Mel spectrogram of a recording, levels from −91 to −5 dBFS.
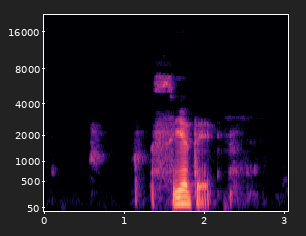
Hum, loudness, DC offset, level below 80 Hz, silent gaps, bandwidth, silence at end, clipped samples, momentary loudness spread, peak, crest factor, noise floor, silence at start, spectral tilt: none; -25 LUFS; under 0.1%; -62 dBFS; none; 7.4 kHz; 1 s; under 0.1%; 19 LU; -6 dBFS; 24 dB; -72 dBFS; 0.6 s; -6.5 dB/octave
